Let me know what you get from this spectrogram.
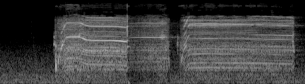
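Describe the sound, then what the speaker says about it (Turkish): Hais Pro cordless 21 V rivet gun sets a rivet through drilled sheet metal with a nut beneath: two loud, steady motor whines, the first about 0.7 s long, a brief pause, then a longer run, with no talking. "perçimleyelim bakalım performansı nasıl"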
